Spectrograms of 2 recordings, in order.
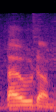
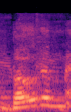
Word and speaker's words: Bodom: say the band name i keep saying bowdom like it's boaty like it's like a dorky kid but bodum and bodom are both kind of accepted the name actually comes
